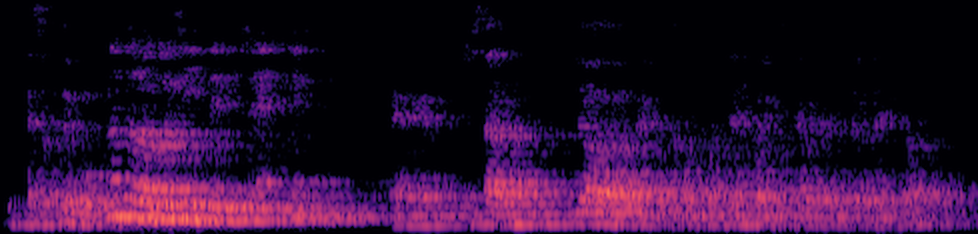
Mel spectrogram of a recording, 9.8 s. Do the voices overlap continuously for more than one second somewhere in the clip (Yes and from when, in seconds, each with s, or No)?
No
